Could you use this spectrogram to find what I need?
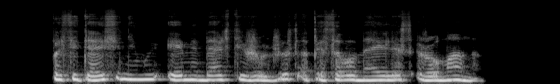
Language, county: Lithuanian, Kaunas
